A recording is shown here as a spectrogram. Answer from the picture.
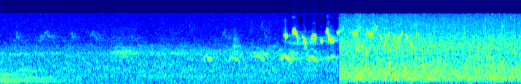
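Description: Faint birds chirping: a run of short, quick chirps about three to five seconds in, with a steady hiss starting suddenly under them about five seconds in. The tail of a music track fades out at the start.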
